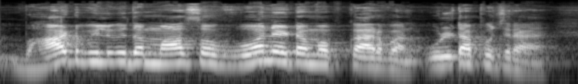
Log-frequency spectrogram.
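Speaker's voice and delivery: usual speaking voice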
